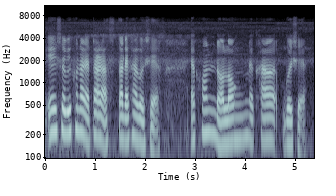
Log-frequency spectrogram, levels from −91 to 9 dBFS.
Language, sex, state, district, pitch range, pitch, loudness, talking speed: Assamese, female, Assam, Sonitpur, 165-210 Hz, 175 Hz, -18 LUFS, 110 wpm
